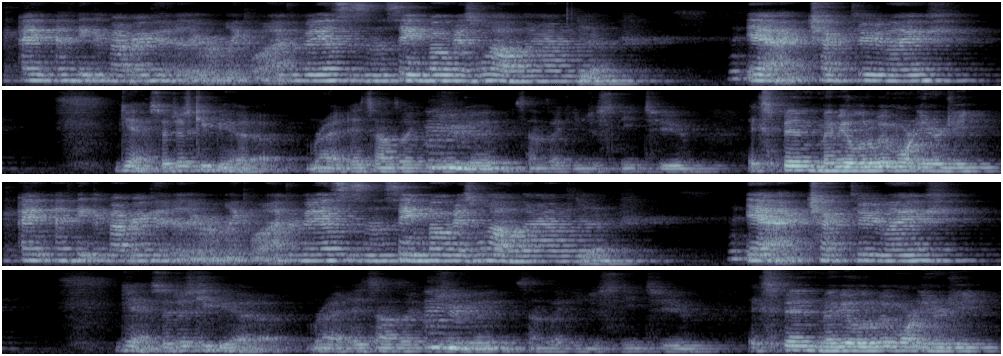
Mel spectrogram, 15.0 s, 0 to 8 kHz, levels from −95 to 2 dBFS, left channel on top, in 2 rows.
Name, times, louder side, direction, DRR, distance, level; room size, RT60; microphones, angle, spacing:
voice 1, 0.1-4.5 5.6-7.1 10.6-11.2, equal, 75° right, -4 dB, 1.2 m, -32 dB
voice 2, 7.9-9.5 9.8-12.6 13.1-14.7, left 2 dB, 80° left, 2 dB, 0.4 m, -34 dB
3.2 x 2.5 x 2.2 m, 0.89 s
head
